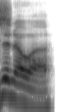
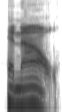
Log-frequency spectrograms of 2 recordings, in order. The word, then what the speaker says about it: Henao: Genoa. I did it. Whoa, it's not how you Is pronounce it. Angel? Yeah, hold on. It is Angel Henao.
